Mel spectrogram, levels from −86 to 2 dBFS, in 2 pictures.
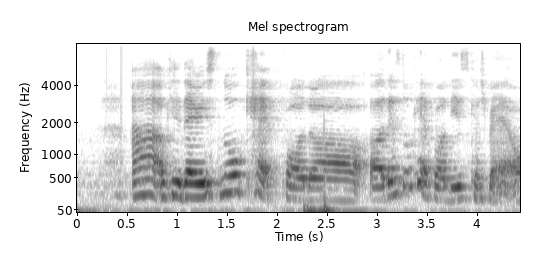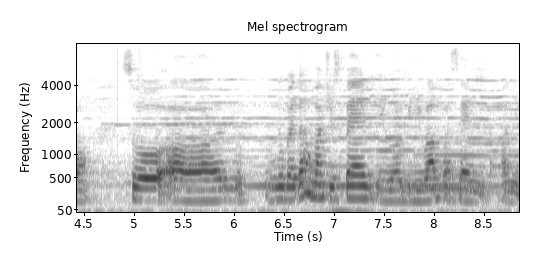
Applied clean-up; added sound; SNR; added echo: none; Crackle; 14 dB; reverberation time 0.3 s.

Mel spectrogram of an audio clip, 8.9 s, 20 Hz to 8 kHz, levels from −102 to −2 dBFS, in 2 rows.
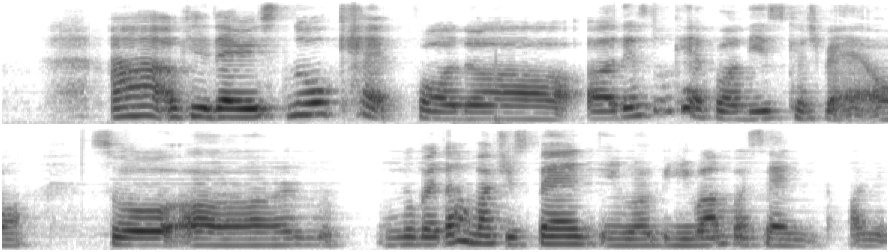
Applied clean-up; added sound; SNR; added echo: neural mask model DeepFilterNet 3.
